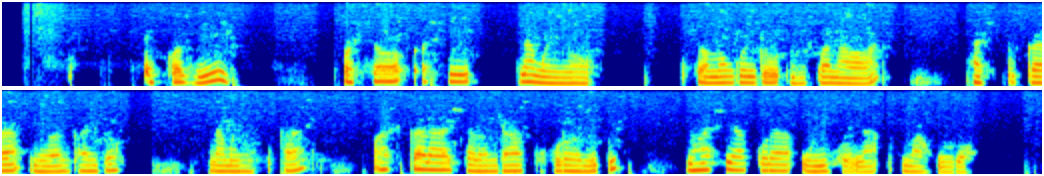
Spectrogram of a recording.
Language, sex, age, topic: Oshiwambo, male, 18-24, agriculture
